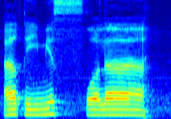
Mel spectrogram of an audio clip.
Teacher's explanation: safir, ada sifat tiupan suara seperti suara burung. jangan sampai hilang.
